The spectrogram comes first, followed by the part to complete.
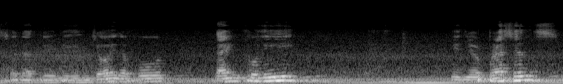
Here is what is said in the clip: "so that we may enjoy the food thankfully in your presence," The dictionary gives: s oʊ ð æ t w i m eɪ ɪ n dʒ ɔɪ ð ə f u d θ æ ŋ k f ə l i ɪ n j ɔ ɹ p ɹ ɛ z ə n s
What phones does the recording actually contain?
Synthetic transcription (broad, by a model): s oʊ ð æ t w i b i ɪ n dʒ ɔɪ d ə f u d t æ ŋ k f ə l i ɪ n j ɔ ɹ p ɹ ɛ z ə n s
